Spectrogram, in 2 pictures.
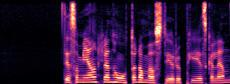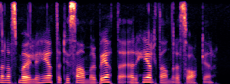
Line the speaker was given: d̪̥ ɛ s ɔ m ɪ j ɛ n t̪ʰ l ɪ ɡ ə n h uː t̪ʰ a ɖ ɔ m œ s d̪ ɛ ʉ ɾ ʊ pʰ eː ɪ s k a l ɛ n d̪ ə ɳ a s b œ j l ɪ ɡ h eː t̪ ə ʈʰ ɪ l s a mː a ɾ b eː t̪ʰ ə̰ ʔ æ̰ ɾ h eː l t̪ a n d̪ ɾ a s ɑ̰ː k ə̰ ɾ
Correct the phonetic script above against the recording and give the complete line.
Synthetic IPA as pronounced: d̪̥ ɛ s ɔ m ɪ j ɛ n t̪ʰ l ɪ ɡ ə n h uː t̪ a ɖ ɔ m œ s t̪ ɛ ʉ ɾ ʊ pʰ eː ɪ s k a l ɛ n d̪ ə ɳ a s m œ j l ɪ ɡ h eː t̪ ə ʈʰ ɪ l s a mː a ɾ b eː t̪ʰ ə̰ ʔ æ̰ ɾ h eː l t̪ a n d̪ ɾ a s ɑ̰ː k ə̰ ɾ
